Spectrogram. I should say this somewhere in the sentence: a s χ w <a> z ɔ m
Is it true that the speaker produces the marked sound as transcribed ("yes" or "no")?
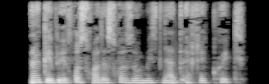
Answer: yes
